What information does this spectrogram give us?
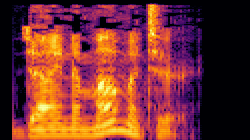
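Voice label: "dynamometer", British English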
